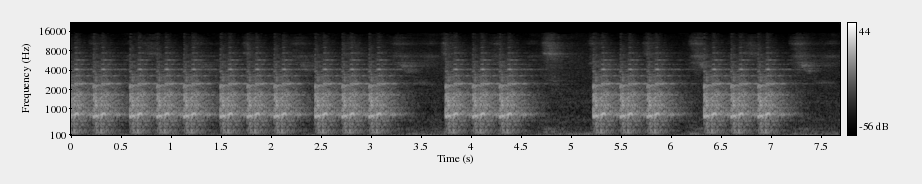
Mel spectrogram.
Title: "mri sounds" 2021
